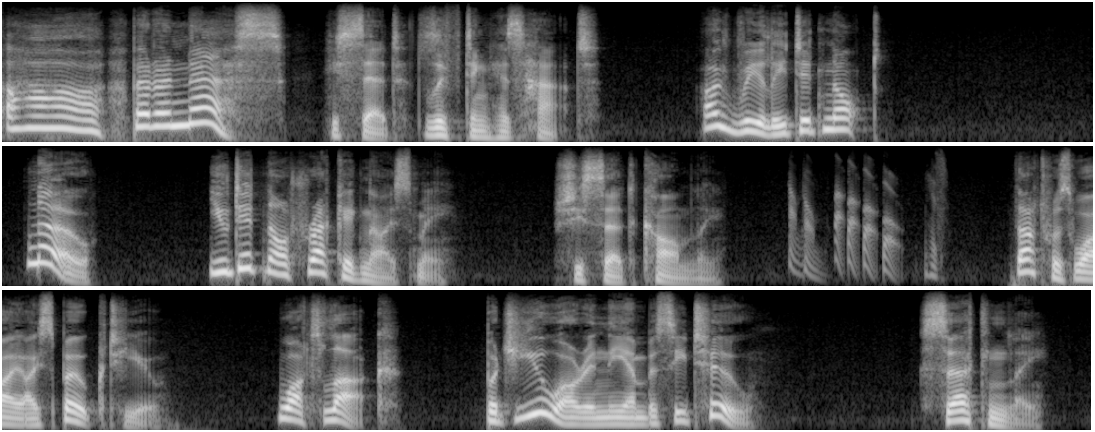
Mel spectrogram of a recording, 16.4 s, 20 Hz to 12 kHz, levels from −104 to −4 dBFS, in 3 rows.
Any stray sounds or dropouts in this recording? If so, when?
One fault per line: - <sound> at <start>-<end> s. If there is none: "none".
- chirp at 9.4-10.2 s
